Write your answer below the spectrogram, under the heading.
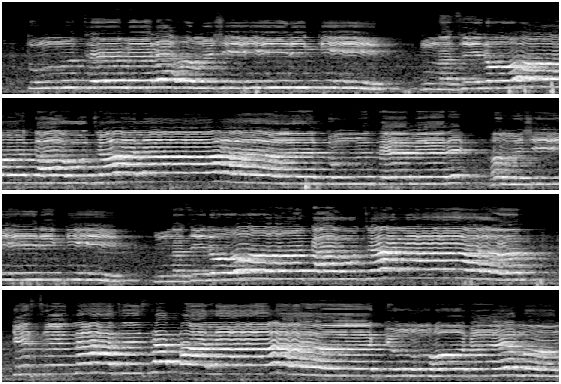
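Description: A man reciting a nauha, a Shia lament, sung unaccompanied into a microphone: long drawn-out phrases that bend in pitch, with short breaks for breath about every few seconds.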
